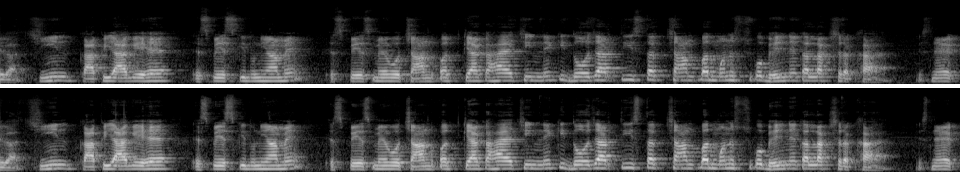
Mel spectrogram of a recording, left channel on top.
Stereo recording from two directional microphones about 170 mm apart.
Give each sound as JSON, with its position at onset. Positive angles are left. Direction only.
{"t": 0.0, "sound": "speech", "side_deg": -50}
